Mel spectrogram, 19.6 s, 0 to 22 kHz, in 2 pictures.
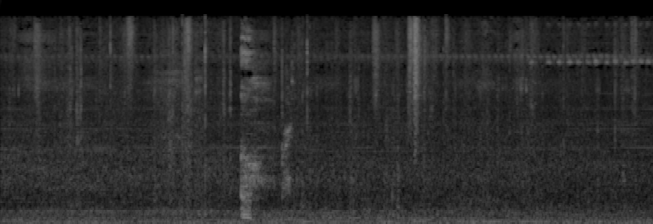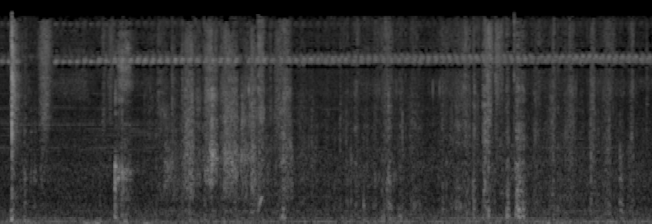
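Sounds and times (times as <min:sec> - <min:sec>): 
cricket chirping: 0:00.0 - 0:19.5
footsteps of a person walking out to the front of a house: 0:05.1 - 0:10.7, 0:11.3 - 0:19.5.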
